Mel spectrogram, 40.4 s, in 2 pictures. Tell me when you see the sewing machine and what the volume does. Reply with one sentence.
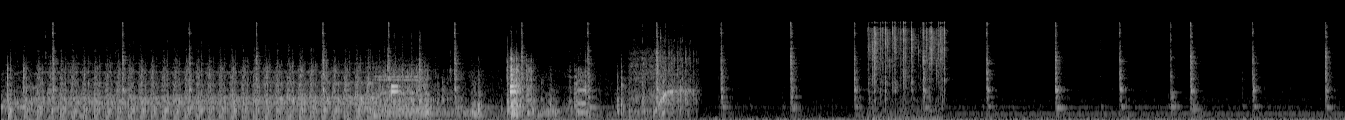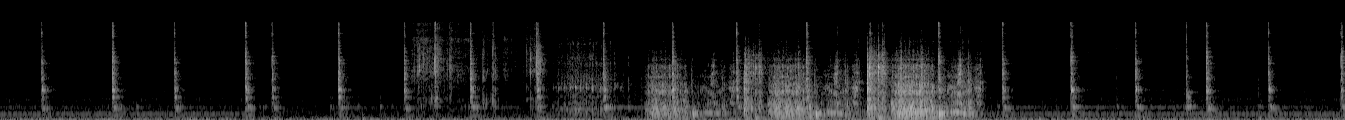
You can hear the sewing machine from 0.0 to 10.5 s, getting louder then quieter; and from 28.4 to 34.9 s, getting louder.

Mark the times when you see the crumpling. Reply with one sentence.
The crumpling can be heard from 12.9 to 14.2 s and from 26.3 to 28.3 s.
